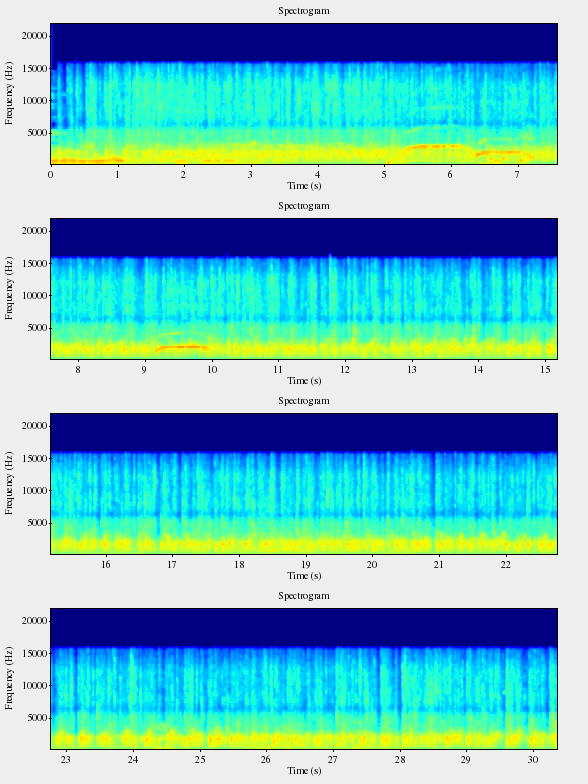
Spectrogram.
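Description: Small audience applauding steadily, with a few whistles in the first ten seconds or so. The last acoustic guitar chord fades out at the very start.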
